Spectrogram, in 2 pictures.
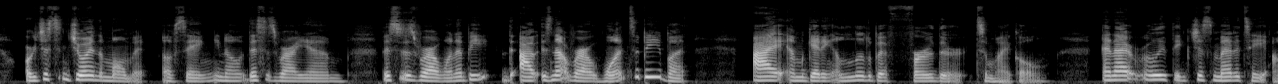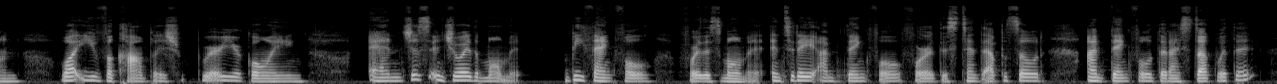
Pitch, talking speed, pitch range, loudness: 160 Hz, 180 wpm, 145-185 Hz, -21 LUFS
